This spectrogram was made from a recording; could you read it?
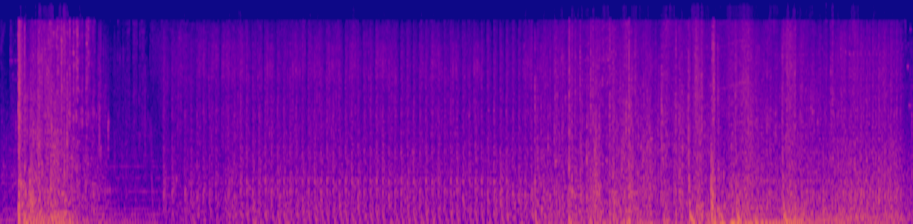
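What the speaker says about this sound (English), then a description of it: "Who's shooting? Why are you shooting me?" Video game gunfire: dense, rapid automatic bursts and rattling shots fill the clip, loud and continuous after a brief pause near the start, with a sharper crackle of shots building toward the end.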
